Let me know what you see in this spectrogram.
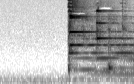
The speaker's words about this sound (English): I use the same default uh, timer sound on my phone.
